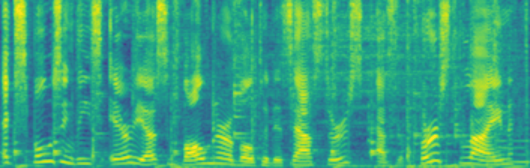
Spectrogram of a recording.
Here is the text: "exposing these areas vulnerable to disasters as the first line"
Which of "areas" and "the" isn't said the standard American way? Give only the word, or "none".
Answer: none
